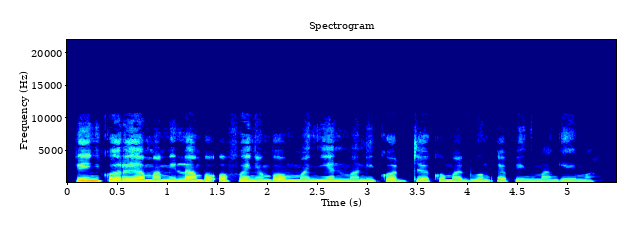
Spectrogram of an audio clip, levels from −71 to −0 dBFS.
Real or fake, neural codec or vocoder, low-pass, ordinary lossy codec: fake; autoencoder, 48 kHz, 32 numbers a frame, DAC-VAE, trained on Japanese speech; 10.8 kHz; MP3, 48 kbps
